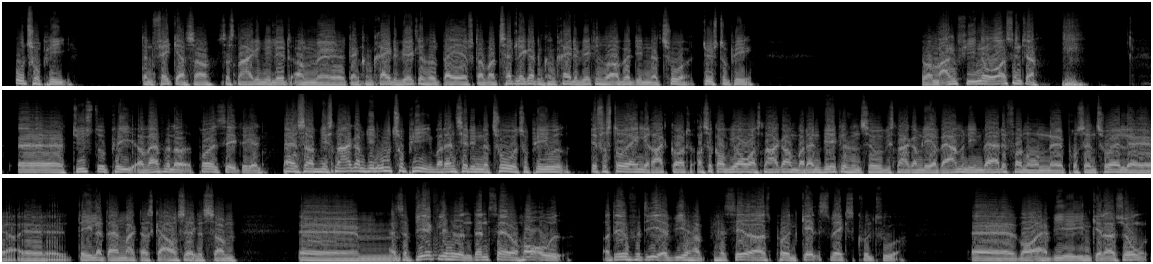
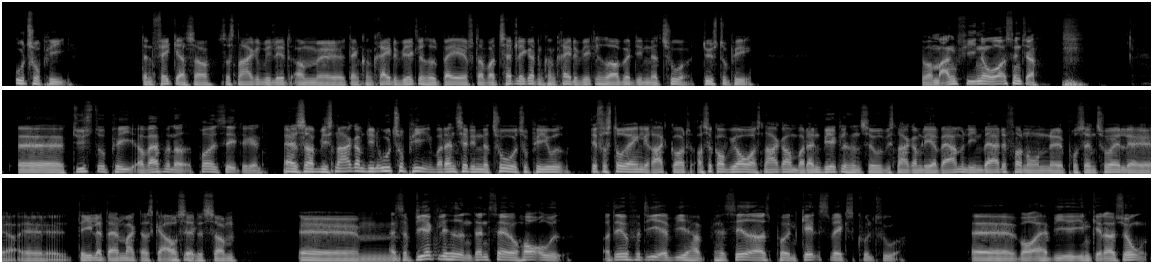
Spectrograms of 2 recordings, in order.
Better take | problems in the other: second | distortion; heavy; 30% of the sound clipped

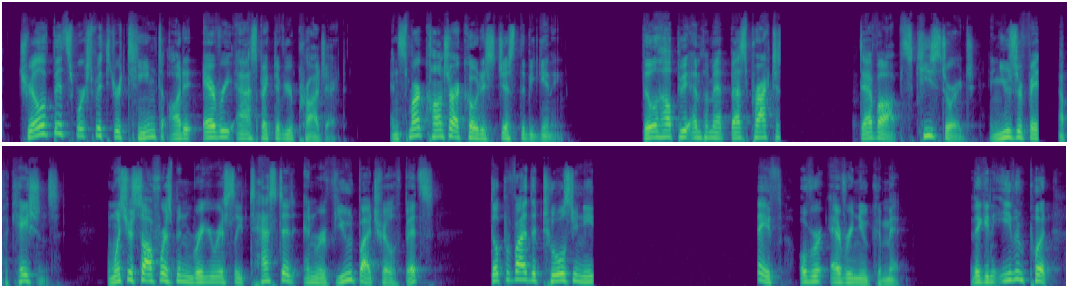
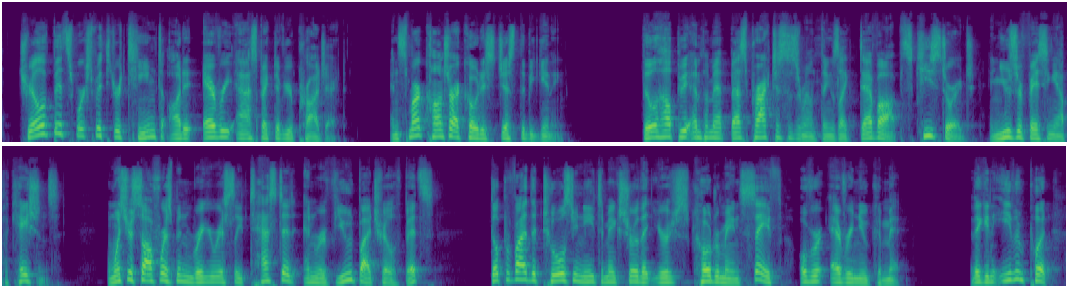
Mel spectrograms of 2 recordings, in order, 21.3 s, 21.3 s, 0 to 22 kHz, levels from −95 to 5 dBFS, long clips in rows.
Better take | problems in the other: second | audio cutting out; at 8 s for 0.5 s, at 10 s and at 17 s for 1.5 s

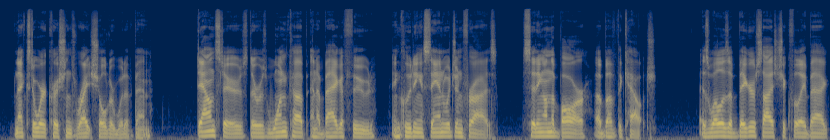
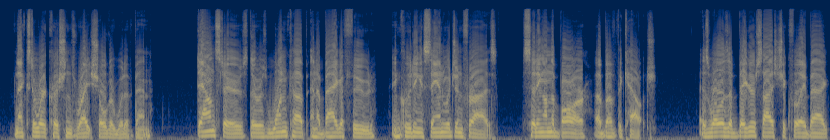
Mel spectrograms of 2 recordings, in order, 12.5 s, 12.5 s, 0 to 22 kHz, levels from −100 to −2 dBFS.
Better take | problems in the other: first | distortion; slight; 10 dB below the speech

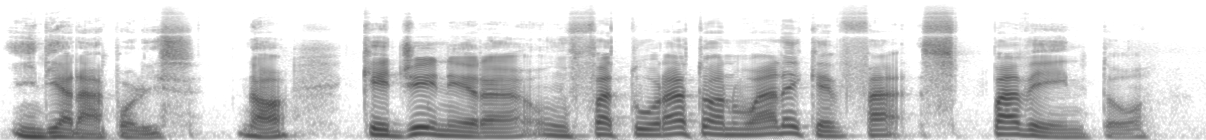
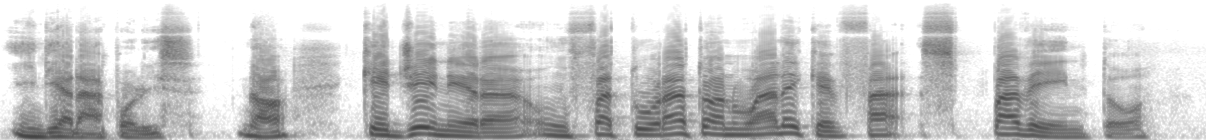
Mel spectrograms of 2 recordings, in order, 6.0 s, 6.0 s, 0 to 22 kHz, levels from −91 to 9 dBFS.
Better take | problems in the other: first | distortion; slight; 10 dB below the speech

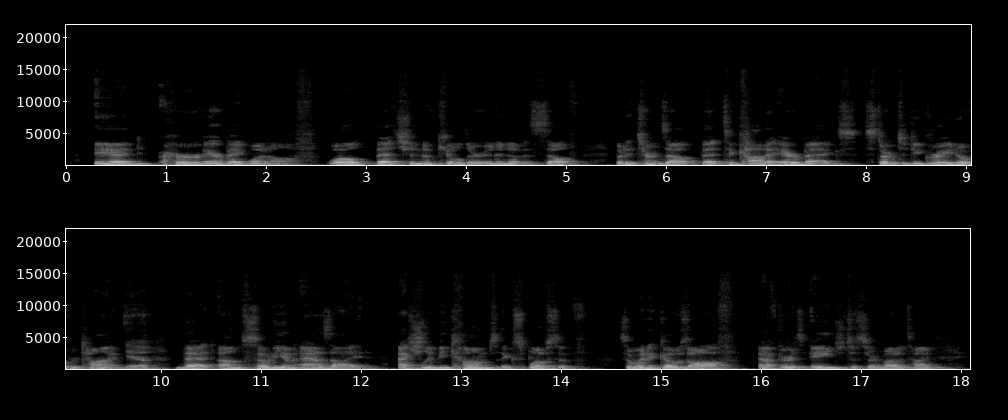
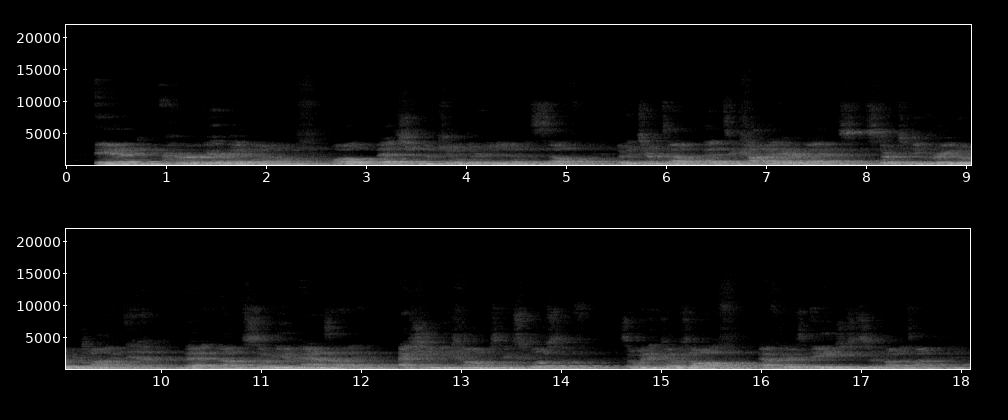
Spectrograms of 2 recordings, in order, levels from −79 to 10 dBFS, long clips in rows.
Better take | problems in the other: first | room echo; strong; dies away in 2.8 s; slight in the first // off-mic speech; far; far in the first

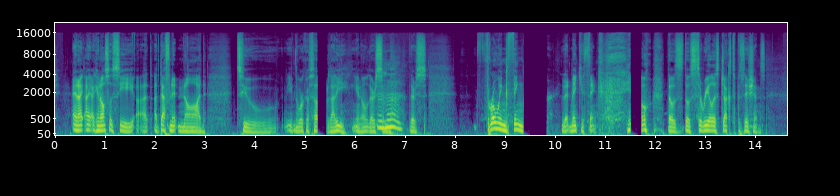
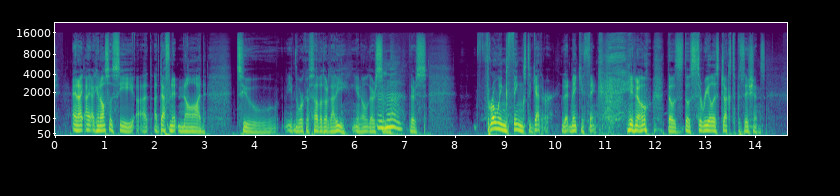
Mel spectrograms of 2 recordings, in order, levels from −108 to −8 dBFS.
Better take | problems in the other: second | audio cutting out; at 5.5 s, at 9.5 s and at 12 s

